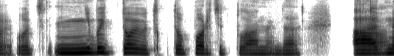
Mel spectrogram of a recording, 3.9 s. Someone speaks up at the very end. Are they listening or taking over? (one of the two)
listening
